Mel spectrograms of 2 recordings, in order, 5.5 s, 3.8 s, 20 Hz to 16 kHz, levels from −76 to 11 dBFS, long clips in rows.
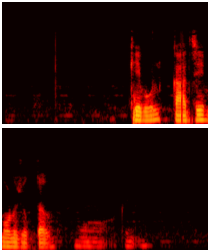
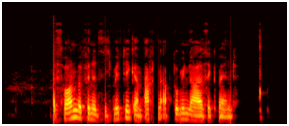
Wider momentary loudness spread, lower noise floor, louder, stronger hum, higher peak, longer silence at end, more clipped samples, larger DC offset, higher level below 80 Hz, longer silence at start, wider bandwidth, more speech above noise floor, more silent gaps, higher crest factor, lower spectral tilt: first, 25 LU vs 19 LU; first, -68 dBFS vs -57 dBFS; second, -27 LUFS vs -21 LUFS; neither; second, -6 dBFS vs -2 dBFS; first, 0.85 s vs 0.7 s; neither; neither; first, -48 dBFS vs -60 dBFS; first, 1.7 s vs 0.65 s; second, 7.6 kHz vs 11 kHz; about the same, 41 dB vs 38 dB; neither; about the same, 24 dB vs 20 dB; about the same, -8 dB/octave vs -7.5 dB/octave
